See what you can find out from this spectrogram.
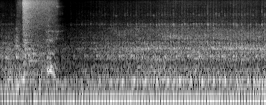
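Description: A loud burst of air brake hiss from a bus stopping for passengers to get off, about half a second long, followed by the steady low rumble of the idling engine with no talking.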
